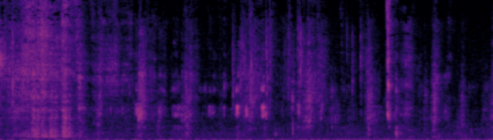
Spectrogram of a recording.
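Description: Two people chewing food with their mouths full close to the microphone: wet chewing and mouth noises, with a louder burst as a bite is taken at the start, over a low steady hum.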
